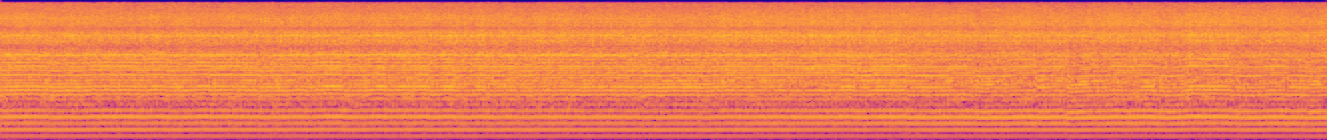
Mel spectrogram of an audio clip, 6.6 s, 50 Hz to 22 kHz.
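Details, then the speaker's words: MDS 68 FS Pro engine during break-in, 11x8 prop, high-speed needle tweaked another 1/8 turn: smooth steady high buzz at one pitch without misses or surging; runs well, still a touch rich. "Okay, so with this plug and this high-speed needle setting, it still is a little bit rich."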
